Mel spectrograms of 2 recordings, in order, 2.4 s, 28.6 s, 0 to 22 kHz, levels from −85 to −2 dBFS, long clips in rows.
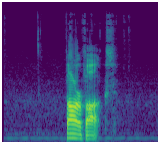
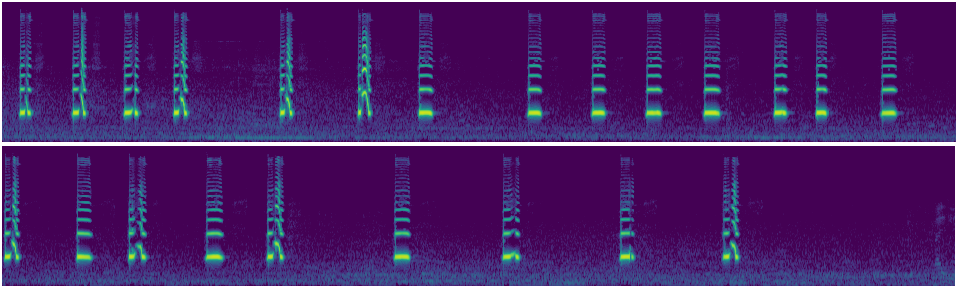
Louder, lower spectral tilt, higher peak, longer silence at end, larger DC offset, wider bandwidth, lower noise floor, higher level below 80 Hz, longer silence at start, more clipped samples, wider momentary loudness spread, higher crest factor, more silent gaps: about the same, -16 LUFS vs -18 LUFS; first, -6 dB/octave vs 3 dB/octave; about the same, 0 dBFS vs -2 dBFS; second, 0.7 s vs 3.25 s; neither; about the same, 15.5 kHz vs 16 kHz; second, -56 dBFS vs -66 dBFS; first, -60 dBFS vs -76 dBFS; first, 1 s vs 0.25 s; neither; first, 19 LU vs 9 LU; about the same, 20 dB vs 20 dB; neither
